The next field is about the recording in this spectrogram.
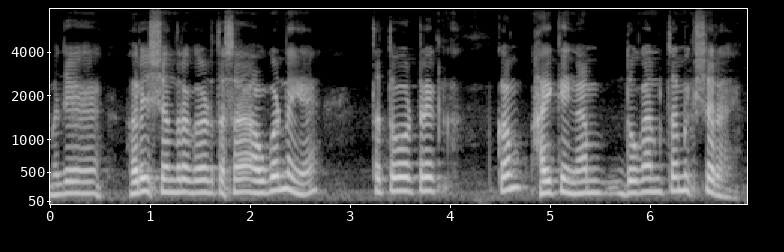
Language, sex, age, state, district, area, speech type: Marathi, male, 45-60, Maharashtra, Nashik, urban, spontaneous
